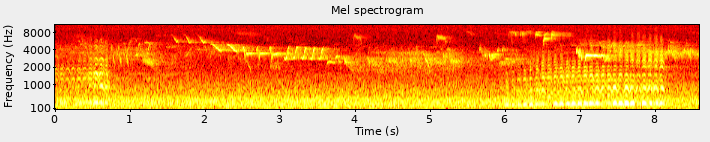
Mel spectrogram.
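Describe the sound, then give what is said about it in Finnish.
A common snipe drums in flight, its tail feathers making a fast, tremulous bleating whirr that rises and fades several times, with other birds calling in the background. “No tässä se taivaan vuohi mäkättääkin. Joo, tulee pyrstö tämä hieno ääni.”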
